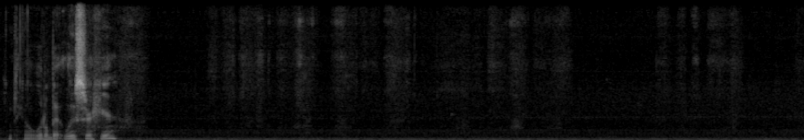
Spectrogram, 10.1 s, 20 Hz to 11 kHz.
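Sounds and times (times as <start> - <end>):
low electrical hum: 0.0 - 10.0
pencil sketching on paper: 1.4 - 10.0.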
